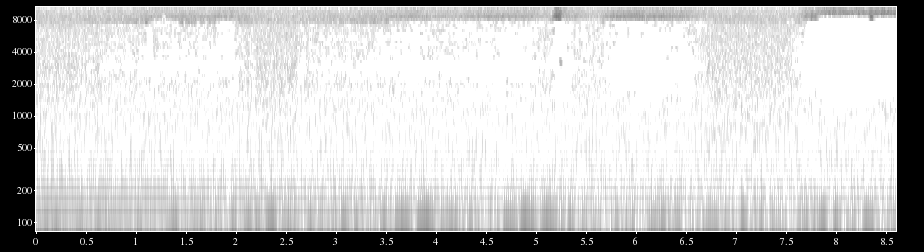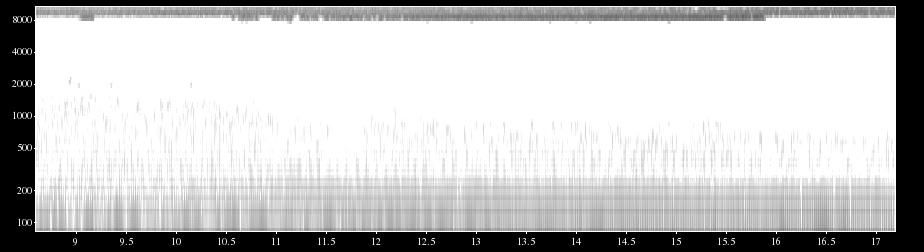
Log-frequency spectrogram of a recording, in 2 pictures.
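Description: A wood lathe spins with a steady hum.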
